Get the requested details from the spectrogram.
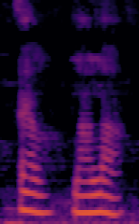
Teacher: Lalu yang terakhir ada fonem L yang cara artikulasinya berada di aproksiman lateral dan tempat artikulasinya berada di alveolar atau belakang gigi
